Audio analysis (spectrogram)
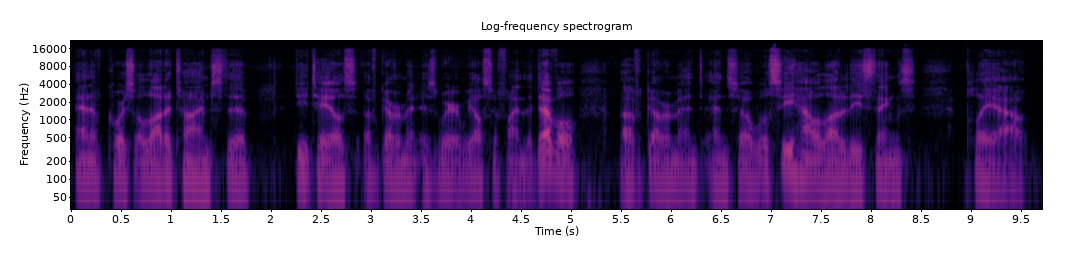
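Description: A man co-hosting a podcast, talking through news points in a measured, explanatory way with frequent qualifiers and a gravelly edge. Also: on the low side, steady tone. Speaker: podcast co-host. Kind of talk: conversational news discussion working through numbered points.

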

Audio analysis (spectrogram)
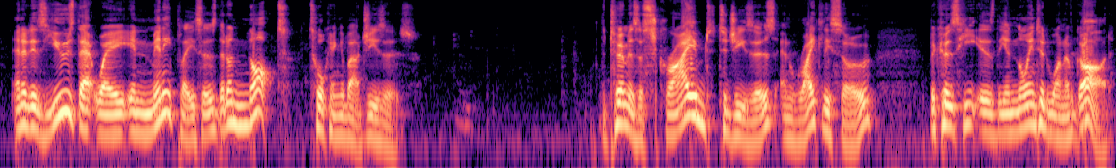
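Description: A man preaching a teaching sermon, explaining scripture in a measured, explanatory way. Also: medium pitch, slightly rough. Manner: explanatory, measured, occasional light laugh.

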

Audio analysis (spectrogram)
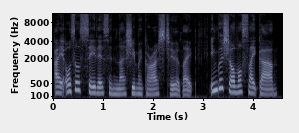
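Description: A woman in her forties speaks English with a Japanese accent as a podcast guest. She is warm, laughs often and fills her sentences with "um" and "like". Her voice is a little low and smooth, recorded close and dry. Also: animated, normal speed, no room sound. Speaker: guest, dance instructor. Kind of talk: casual interview.

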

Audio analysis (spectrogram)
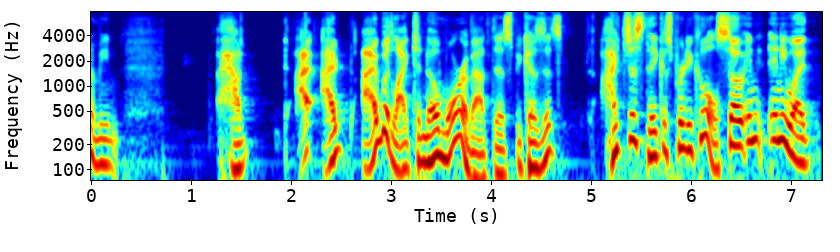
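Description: Rambling chatty male podcast host. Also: mid-range voice. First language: not Finnish. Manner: rambling, self-correcting, chatty. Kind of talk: casual solo podcast commentary.

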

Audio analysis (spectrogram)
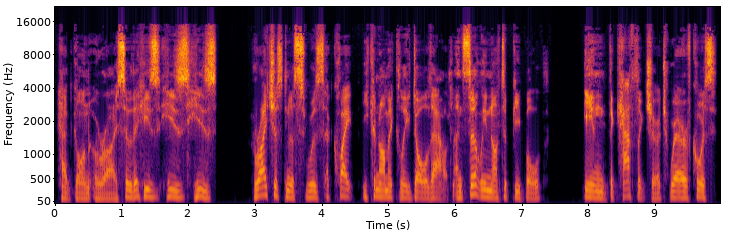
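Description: A man's voice: medium pitch, moderate pace, darkish tone, dry recording, clean studio sound. A man talking candidly and with strong opinions, articulate and emphatic, often restarting his phrases. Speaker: podcast host.

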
